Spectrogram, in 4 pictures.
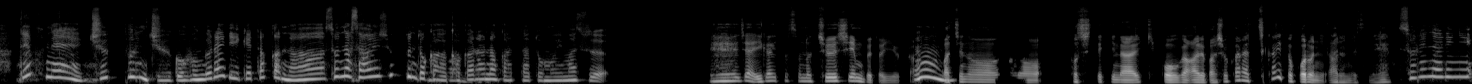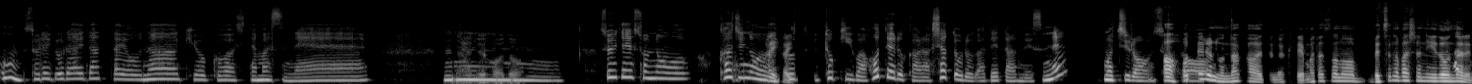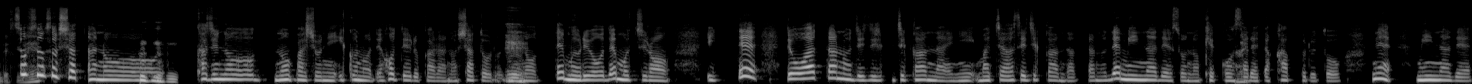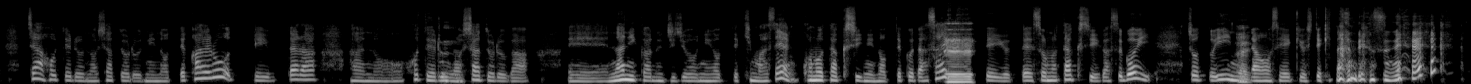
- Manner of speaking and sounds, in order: surprised: "ええ！"; laughing while speaking: "請求してきたんですね"; laugh
- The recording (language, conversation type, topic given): Japanese, podcast, 旅行で一番印象に残った体験は何ですか？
